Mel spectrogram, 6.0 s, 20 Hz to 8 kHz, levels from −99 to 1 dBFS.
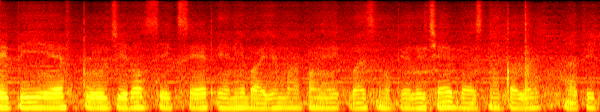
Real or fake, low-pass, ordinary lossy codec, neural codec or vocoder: fake; none; none; codec, 16 kHz, 0.9 kbps, LongCat-Audio-Codec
